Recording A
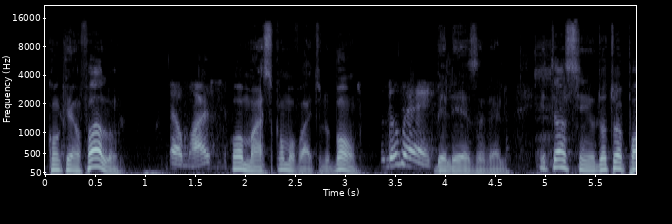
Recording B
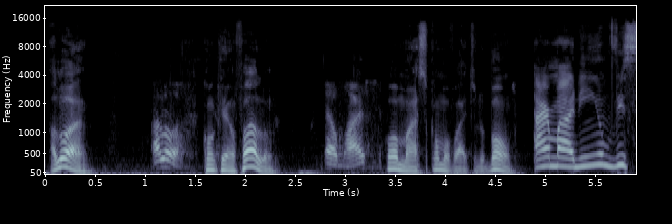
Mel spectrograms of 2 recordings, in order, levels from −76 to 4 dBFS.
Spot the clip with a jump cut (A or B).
B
